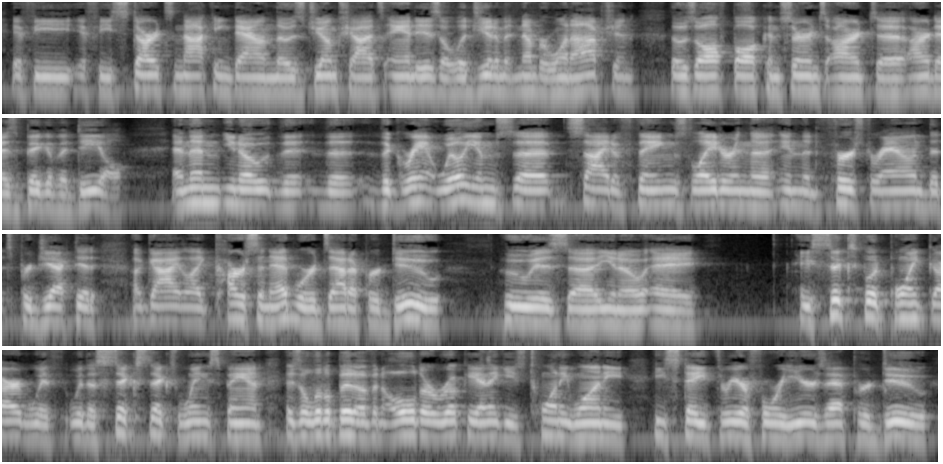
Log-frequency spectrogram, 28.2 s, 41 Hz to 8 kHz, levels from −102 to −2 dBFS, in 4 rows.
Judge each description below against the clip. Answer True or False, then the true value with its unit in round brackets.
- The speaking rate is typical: False (210 wpm)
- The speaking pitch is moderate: False (130 Hz)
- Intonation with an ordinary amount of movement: False (2.1 semitones)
